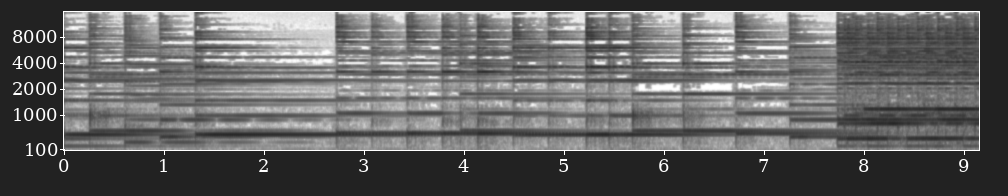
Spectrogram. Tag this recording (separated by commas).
Music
